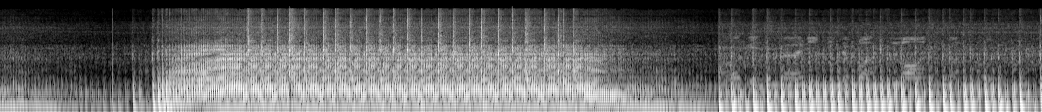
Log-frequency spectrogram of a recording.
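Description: Motorcycle engine with an aftermarket exhaust, revved on the stand. It drops to idle, is revved up hard about a second and a half in and held high for about four seconds, then falls back to an uneven, pulsing idle.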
